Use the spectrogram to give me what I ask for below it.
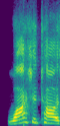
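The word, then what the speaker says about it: Ouachita: Washita is spelled Ouchita.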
